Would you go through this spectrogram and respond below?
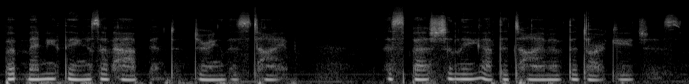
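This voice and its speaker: A woman whispers a scripted story for ASMR, extremely breathy and without voicing. Her delivery is slow and deliberate, with very little melodic movement, as she narrates. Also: a little high, dark tone, rough recording. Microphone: close binaural microphone.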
